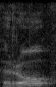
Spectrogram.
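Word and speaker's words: rho: Okay, ये पी नहीं है अभी, इट्स रो, ऐसे इसको लिखते हैं, it's pronounce as रो, आर एच ओ, रो।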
